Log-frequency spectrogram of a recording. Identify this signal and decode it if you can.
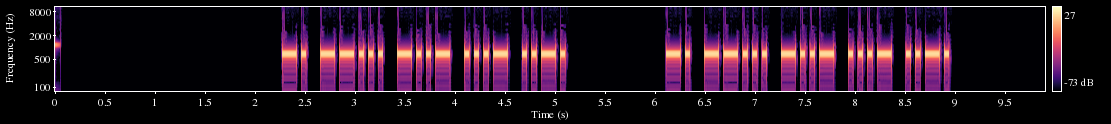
Morse code, heard as a keyed tone, about 25 wpm, 700 Hz. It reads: N7XVF N7XVF
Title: USA Call Signs - 5 Characters - Repeated 2x - 25wpm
